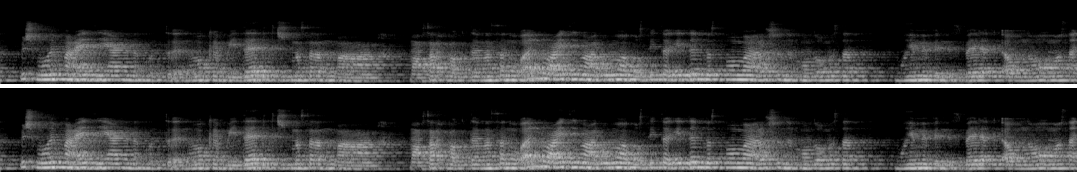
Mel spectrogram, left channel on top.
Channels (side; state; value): both; normal; correlation 0.96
